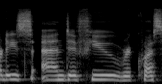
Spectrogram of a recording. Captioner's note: speaking French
